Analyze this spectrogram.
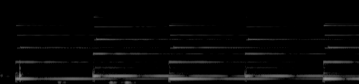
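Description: A small bell rings five times at a steady, unhurried pace, each clear metallic strike ringing on and overlapping the next. It's fairly loud, with no voices.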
